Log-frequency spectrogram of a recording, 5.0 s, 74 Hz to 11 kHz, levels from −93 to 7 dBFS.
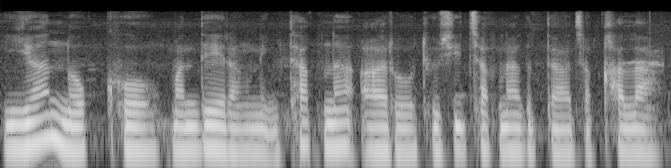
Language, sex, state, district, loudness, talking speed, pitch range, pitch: Garo, male, Meghalaya, West Garo Hills, -15 LUFS, 95 wpm, 120-135 Hz, 125 Hz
